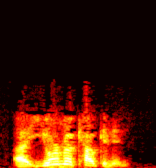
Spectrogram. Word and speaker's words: Jorma Kaukonen: Jorma Kaukonen.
